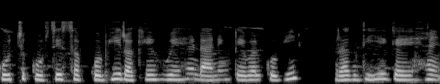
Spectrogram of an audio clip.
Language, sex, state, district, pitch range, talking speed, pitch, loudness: Hindi, female, Chhattisgarh, Balrampur, 210-230 Hz, 215 wpm, 220 Hz, -21 LUFS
